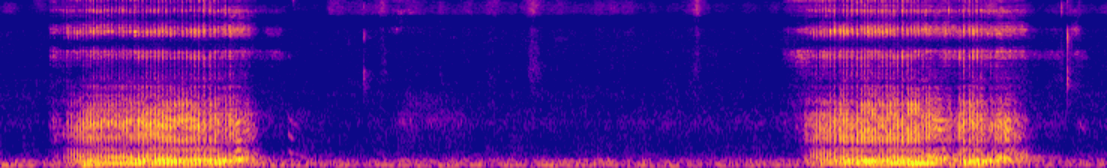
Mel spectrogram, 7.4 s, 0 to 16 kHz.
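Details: Dog with sleep apnea, somewhat improved on heart medication, sleeping on a hot 32°C day without air conditioning: loud rattling snores roughly four seconds apart, separated by quiet stretches.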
